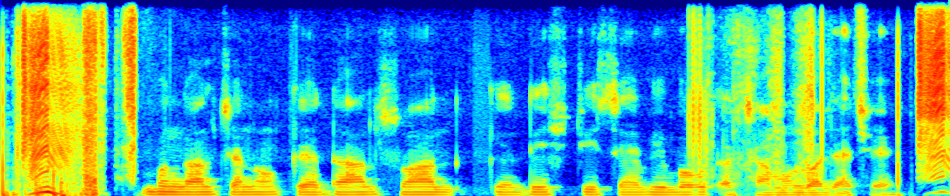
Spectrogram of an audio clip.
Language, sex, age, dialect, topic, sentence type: Maithili, male, 18-24, Angika, agriculture, statement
